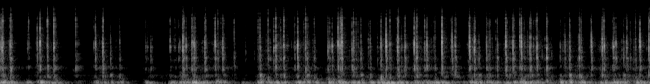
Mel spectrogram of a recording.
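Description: Fingertips of both hands type continuously on a 60% mechanical keyboard with plastic keycaps and tactile switches, set in a bamboo wooden case. A dense stream of crisp, bright keystrokes with a deep, low thock underneath plays throughout, with a brief pause around 1.4 seconds.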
